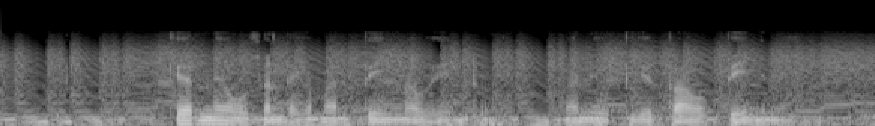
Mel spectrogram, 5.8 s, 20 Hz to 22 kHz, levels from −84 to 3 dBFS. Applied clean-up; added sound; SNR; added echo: none; Electric guitar; 6 dB; none.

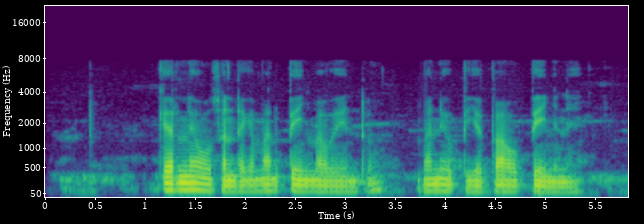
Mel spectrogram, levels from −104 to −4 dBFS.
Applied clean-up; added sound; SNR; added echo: none; none; none; none.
